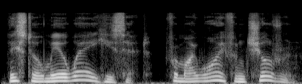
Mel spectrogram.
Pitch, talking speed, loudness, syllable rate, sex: 145 Hz, 220 wpm, -15 LUFS, 5.4 syllables/s, male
